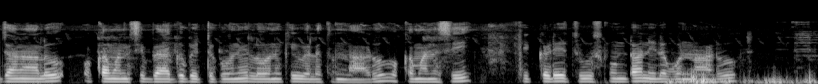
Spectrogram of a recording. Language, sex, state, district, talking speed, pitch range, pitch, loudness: Telugu, male, Andhra Pradesh, Sri Satya Sai, 90 wpm, 125-140 Hz, 130 Hz, -19 LUFS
